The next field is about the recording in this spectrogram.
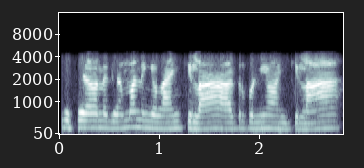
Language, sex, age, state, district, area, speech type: Tamil, female, 45-60, Tamil Nadu, Virudhunagar, rural, conversation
